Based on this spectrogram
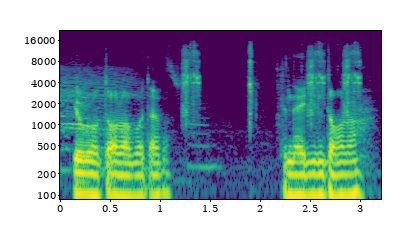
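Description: A man's fairly low-pitched voice with music in the background. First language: not English. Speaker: casino streamer. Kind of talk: live gameplay commentary. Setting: online live casino stream. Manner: excitable, swears often.

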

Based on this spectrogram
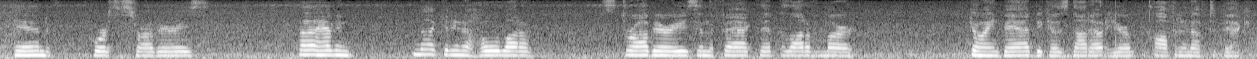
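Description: Amid noticeable background noise, a woman speaks in a monotone, flat intonation at a moderate pace with long, frequent pauses. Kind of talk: casual vlog chat. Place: garden. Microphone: phone near.

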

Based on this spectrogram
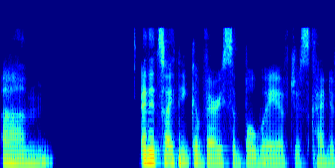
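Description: A woman speaks with a dry sound, free of echo, against a quiet background. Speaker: leadership coach and former executive. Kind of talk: casual interview. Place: home room. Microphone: video call.

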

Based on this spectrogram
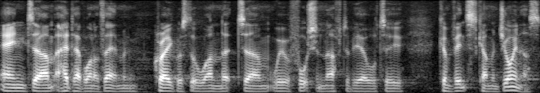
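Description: Over a quiet background, a man speaks with a very deep, low pitch and fairly even intonation. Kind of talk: interview answer. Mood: calm, reflective. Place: home room. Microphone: lapel.

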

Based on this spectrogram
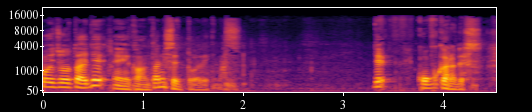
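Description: The speaker moves at a fairly quick pace with very wide pitch swings. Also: man. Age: 50s. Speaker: motorcycle blogger demonstrating gear. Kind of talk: product tutorial. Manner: frequent filler hesitations; polite formal. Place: home room. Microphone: phone near.

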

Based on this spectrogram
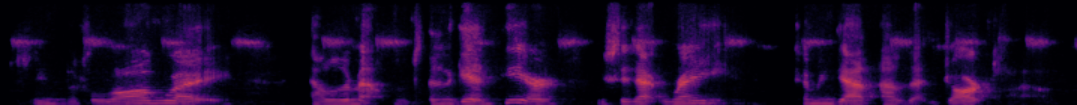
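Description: A woman talks at a very slow pace in a fairly low, somewhat breathy voice with fairly even intonation. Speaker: teacher or field trip guide. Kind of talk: lesson narration for young children. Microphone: webcam.

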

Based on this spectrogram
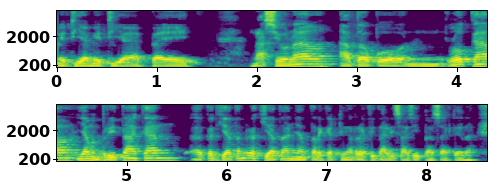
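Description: At a moderate pace, a man in a Javanese accent speaks with a dark, mellow tone, fairly low pitch and ordinary pitch variation. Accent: Javanese-accented Indonesian. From Java, Indonesia. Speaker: government language official; guest. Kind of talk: talk show interview. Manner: formal. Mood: calm, explanatory. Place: studio. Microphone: studio mic.

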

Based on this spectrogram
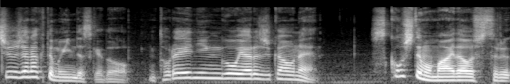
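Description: The pace is fairly quick. It is a man talking. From Japan. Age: 40s. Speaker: fitness trainer and YouTuber; fitness trainer, YouTuber. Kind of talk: casual monologue to camera. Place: office. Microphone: lapel.

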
